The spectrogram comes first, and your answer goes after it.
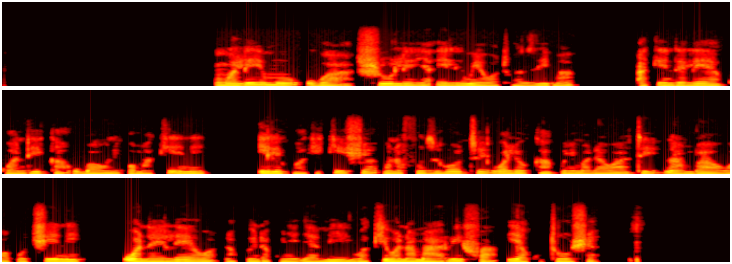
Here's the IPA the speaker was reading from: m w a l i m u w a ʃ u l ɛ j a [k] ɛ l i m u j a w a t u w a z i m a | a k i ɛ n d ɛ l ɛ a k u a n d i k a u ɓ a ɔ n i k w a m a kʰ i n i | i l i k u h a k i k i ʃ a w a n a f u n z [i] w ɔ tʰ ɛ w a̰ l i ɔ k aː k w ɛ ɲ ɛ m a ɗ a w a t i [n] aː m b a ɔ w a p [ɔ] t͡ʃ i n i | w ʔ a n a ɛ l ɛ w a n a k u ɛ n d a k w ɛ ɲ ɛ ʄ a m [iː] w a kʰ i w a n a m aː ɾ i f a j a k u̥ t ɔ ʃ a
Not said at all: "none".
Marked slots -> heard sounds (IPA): ʔ, i, n, ɔ, iː

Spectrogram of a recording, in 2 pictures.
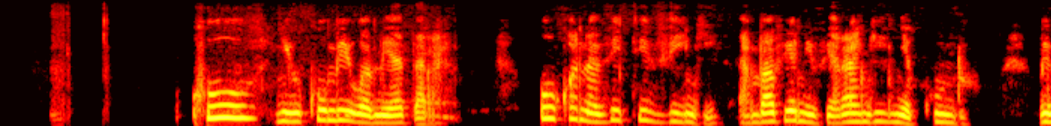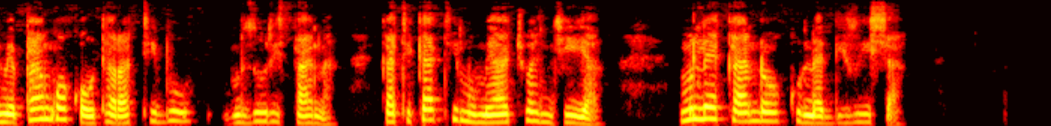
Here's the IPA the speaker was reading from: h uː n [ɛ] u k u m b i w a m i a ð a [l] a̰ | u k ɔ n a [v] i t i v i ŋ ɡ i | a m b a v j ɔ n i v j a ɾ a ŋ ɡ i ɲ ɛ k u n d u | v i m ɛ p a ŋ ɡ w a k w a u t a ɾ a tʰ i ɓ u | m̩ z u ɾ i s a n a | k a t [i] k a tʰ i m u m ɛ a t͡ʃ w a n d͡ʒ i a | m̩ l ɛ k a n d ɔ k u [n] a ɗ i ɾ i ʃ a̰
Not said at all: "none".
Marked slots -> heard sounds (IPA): i, ɾ, v, i, n

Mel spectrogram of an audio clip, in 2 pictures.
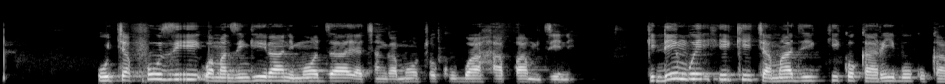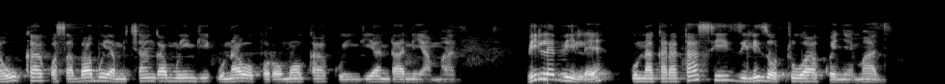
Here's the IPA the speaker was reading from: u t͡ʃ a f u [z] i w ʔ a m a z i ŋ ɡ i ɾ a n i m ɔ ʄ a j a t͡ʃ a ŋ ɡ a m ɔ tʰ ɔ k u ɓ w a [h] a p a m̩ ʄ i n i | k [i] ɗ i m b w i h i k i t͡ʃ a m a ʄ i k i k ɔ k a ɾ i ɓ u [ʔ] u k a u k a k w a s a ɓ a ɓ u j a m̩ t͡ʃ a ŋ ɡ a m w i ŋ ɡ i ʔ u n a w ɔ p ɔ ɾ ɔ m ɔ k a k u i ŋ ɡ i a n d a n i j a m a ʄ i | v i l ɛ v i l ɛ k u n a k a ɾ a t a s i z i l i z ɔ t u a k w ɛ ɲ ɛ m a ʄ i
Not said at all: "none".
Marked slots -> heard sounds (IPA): z, h, i, k

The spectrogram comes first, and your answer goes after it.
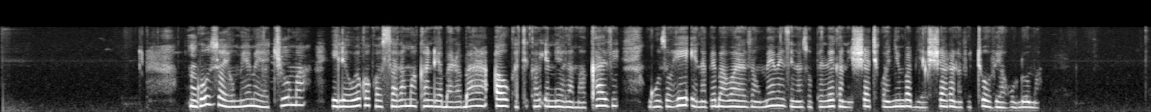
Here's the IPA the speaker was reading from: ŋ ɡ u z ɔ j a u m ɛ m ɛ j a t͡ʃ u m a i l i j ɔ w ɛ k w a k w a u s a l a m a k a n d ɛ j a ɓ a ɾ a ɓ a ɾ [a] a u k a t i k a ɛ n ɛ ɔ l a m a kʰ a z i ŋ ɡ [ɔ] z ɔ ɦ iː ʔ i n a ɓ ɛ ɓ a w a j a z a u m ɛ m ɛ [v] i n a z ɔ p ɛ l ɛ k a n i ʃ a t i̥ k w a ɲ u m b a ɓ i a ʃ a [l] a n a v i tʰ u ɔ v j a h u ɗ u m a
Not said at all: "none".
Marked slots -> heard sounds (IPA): a, u, z, ɾ

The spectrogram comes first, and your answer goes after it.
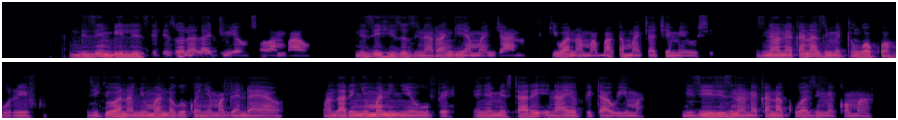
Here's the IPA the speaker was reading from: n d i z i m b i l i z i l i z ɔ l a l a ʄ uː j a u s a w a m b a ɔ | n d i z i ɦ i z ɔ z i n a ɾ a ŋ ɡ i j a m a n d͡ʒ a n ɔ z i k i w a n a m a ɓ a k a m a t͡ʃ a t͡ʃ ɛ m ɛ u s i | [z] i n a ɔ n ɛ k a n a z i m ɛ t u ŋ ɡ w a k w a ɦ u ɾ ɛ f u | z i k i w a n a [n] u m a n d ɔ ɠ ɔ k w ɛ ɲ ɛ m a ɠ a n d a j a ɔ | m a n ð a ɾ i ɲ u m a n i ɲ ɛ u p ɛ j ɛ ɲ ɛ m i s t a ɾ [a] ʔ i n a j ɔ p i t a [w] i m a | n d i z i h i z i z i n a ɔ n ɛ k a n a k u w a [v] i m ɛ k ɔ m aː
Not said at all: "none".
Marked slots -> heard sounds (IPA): z, ɲ, i, w, z

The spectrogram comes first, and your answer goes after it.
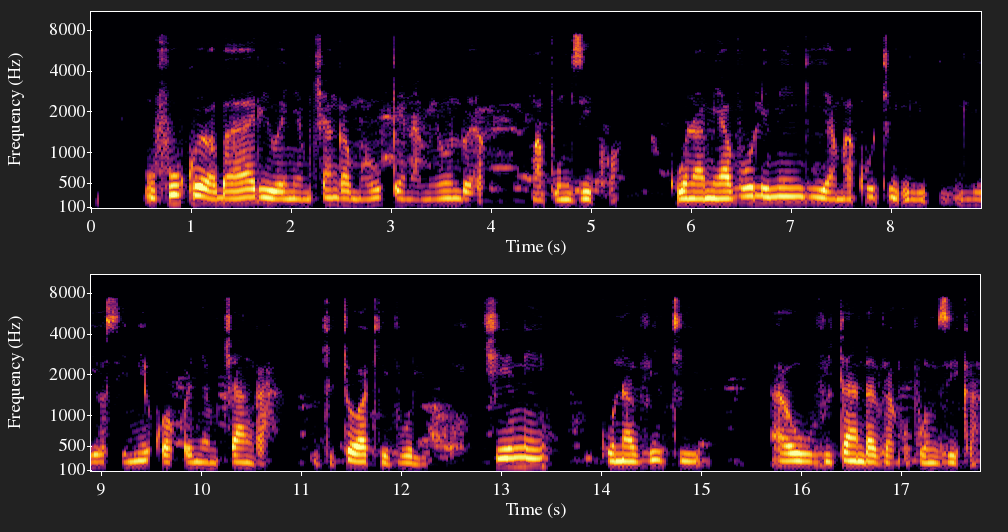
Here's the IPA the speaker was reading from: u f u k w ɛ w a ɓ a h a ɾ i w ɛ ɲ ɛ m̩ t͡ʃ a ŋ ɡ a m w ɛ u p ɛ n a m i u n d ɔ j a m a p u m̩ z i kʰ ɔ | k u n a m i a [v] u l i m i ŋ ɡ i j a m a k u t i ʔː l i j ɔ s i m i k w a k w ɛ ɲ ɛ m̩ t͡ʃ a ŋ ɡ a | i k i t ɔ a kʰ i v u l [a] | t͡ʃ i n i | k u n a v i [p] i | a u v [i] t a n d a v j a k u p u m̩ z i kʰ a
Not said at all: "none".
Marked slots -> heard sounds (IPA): v, i, t, i

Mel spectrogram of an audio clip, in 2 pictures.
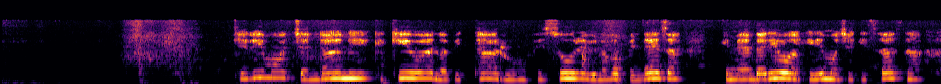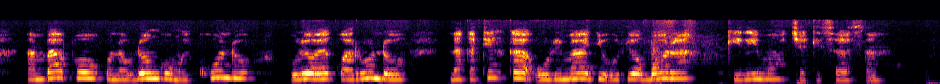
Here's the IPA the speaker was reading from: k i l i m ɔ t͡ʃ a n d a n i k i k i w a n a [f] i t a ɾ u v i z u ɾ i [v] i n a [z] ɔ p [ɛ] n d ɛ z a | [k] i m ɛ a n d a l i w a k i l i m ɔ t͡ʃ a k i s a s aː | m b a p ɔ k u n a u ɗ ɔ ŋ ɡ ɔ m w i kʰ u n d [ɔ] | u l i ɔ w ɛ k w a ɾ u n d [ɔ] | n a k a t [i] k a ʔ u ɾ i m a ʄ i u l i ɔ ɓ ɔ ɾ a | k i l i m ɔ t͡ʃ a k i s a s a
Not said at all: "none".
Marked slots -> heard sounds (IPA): v, v, v, ɛ, k, u, ɔ, i

